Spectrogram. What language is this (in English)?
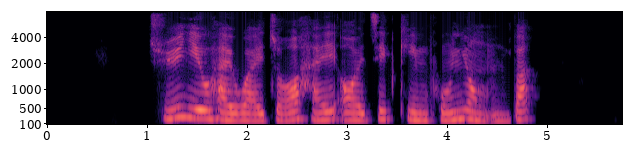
Cantonese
